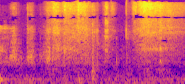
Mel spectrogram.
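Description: Faint rustle of a photobook's paper page being turned and smoothed down by hand.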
